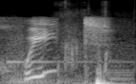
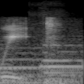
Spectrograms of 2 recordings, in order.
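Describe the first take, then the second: First: The word is said in an exaggerated, dramatic way. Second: The word is said in a plain, ordinary way. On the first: "I started being dramatic and saying" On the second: "I used to say just wheat"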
